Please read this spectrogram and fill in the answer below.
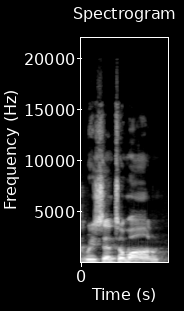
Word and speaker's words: ressentiment: The word looks like it's resentment. The French pronounce it ressentiment, which is a combination of envy and rage, covetousness plus anger and envy and rage.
